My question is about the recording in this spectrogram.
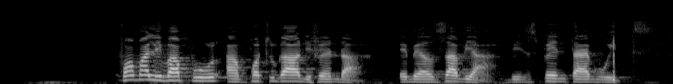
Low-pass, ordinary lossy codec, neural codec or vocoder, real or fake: none; none; none; real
